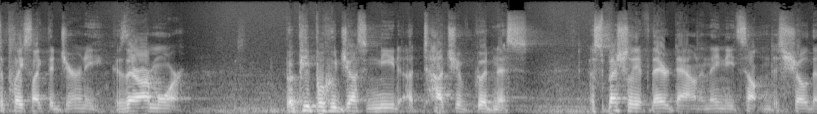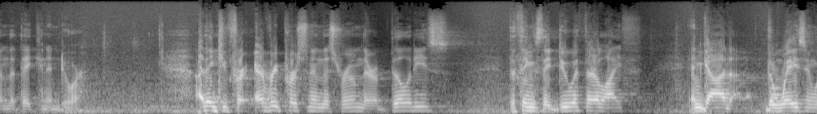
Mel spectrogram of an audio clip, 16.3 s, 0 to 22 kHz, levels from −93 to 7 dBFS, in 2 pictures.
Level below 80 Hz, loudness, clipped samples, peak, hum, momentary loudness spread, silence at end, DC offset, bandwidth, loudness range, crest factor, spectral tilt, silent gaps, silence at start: -42 dBFS; -12 LUFS; 0.5%; 0 dBFS; none; 18 LU; 0 s; under 0.1%; over 20 kHz; 2 LU; 12 dB; -3.5 dB/octave; none; 0 s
